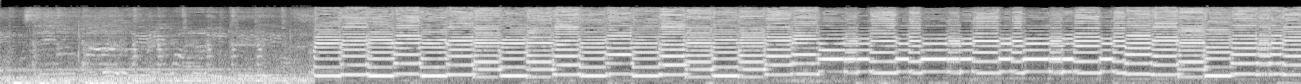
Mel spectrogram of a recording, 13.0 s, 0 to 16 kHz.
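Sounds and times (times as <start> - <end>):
multi-tone musical bus horn: 1.0 - 13.0.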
